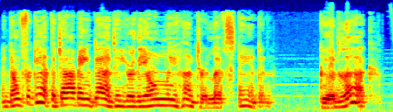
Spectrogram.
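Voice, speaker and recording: A woman's voice: fairly low pitch, moderate pace, a little mellow, faint music behind, lightly acted. A woman playing a sly handler who gives deadly assignments in a video game. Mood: teasing instruction. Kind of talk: video game cutscene acting.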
